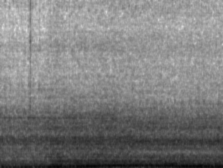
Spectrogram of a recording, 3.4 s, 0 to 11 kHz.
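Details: Early 1999 Ford Super Duty 7.3L Powerstroke diesel with newly installed TS 6-position chip set to stock/high idle position: even, steady diesel clatter at raised idle with deep rumble, no misses or knocks; healthy.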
